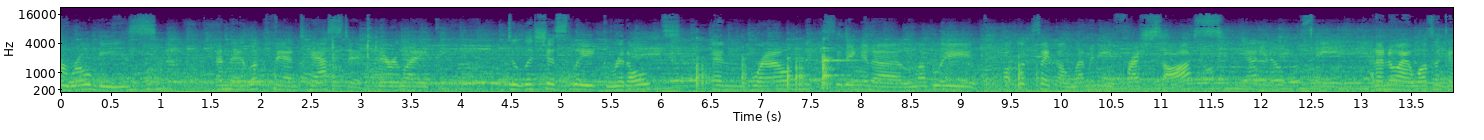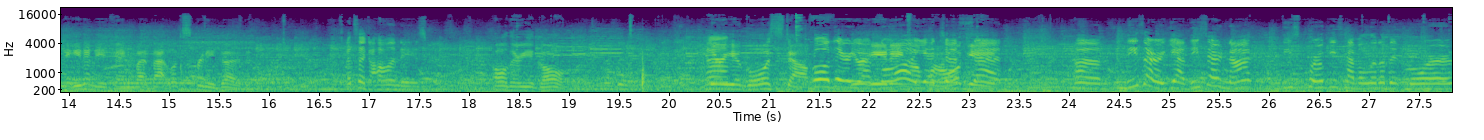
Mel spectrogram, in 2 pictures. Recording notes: The ladies hang out at Surly Brewing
